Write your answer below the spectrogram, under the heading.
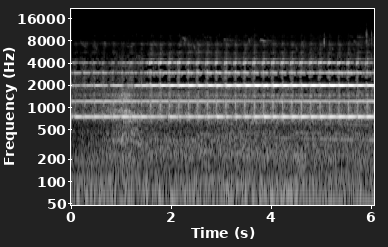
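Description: Warning bells of a Dutch AHOB automatic level crossing ringing in a rapid, even rhythm as the barriers come down, warning that a train is approaching. They grow somewhat louder over the first couple of seconds.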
